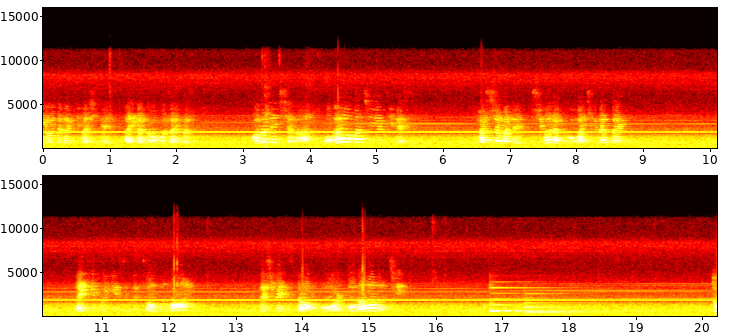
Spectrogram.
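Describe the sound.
A steady low rumble and hiss fill the inside of a Tobu Tojo Line electric commuter train from Yorii to Ogawamachi. A recorded announcement voice in Japanese and English speaks in bursts over the hum, and a brief tone sounds near the end.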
